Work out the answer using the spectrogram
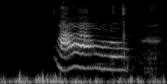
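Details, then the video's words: A strange-sounding visiting male cat, upset and looking for a mate with a spayed female, utters one clear, loud meow lasting under a second that starts sharply and slides slightly downward, over low indoor rumbling. "Cat with Very Weird Sound"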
